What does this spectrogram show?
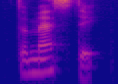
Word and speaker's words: domestic: 이 단어의 가장 큰 강세는 이 매 부분에 있습니다. 그래서 domestic, domestic 이렇게 이 매 부분을 강조해 주셔야 합니다. 따라해 보세요. domestic.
